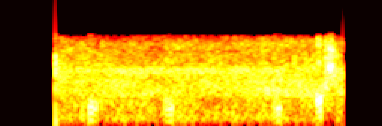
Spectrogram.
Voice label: FIRE OPS, p25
